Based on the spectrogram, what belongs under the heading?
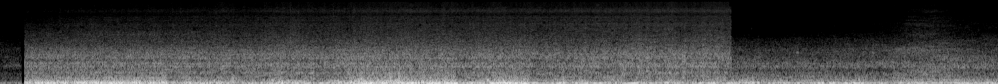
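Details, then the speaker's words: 2009 Ford F150 with 250k miles after flooring it: loud low engine rumble with uneven lumpy beat, running a little rough after load, with squeal under throttle and fan roaring; slight hesitation, owner suspects tune-up due. "I hear the fan roaring like crazy, so those are concerns. And now after giving it that load, it's running a little rough."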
